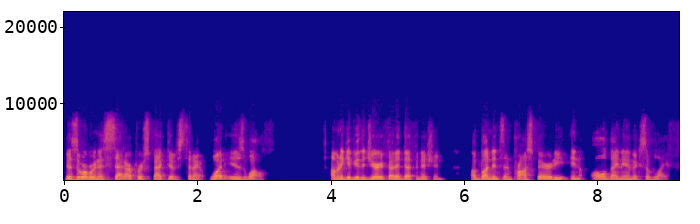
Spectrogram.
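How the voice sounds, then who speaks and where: Brief: male host from Alaska, webinar presenter, measured delivery, fillers, slows for emphasis. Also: fairly high pitch, lively intonation, a bit bright. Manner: measured, slows to stress key points, frequent "um" and "okay?". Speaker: host, wealth coach.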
